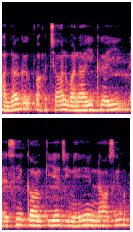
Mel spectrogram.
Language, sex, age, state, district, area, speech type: Hindi, male, 18-30, Bihar, Darbhanga, rural, spontaneous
